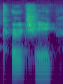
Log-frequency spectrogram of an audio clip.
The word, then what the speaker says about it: Kookie: school with the chick whose last name was Kookie pronounced coochie oh really and they owned an Italian restaurant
